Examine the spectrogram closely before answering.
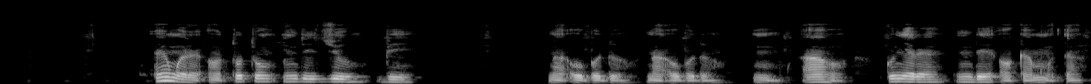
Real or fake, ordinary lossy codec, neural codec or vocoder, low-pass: real; none; none; 7.2 kHz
